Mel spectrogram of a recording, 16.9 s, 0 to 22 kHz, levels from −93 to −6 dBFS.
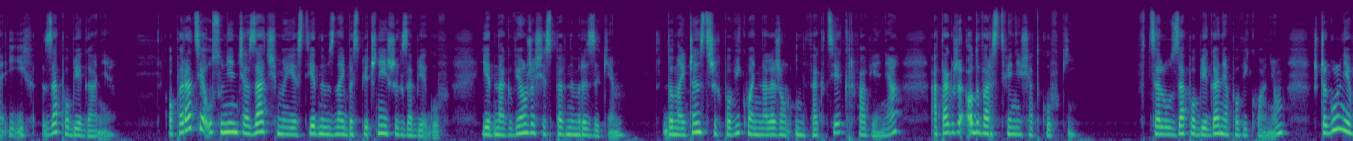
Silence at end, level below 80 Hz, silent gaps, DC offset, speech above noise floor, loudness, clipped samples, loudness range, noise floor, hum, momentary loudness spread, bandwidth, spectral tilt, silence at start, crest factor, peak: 0 s; -62 dBFS; none; under 0.1%; 47 dB; -32 LUFS; under 0.1%; 4 LU; -79 dBFS; none; 14 LU; 16.5 kHz; -4.5 dB/octave; 0 s; 20 dB; -12 dBFS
